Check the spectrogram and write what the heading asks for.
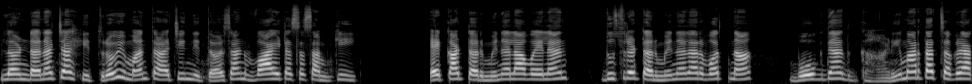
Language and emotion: Goan Konkani, disgusted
